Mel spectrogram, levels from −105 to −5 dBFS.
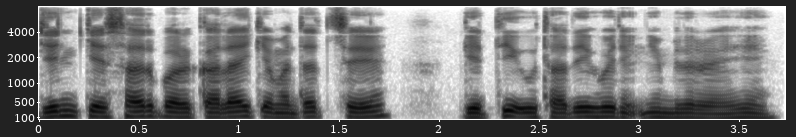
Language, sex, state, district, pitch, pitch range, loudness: Hindi, male, Arunachal Pradesh, Longding, 120 Hz, 115-125 Hz, -15 LUFS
